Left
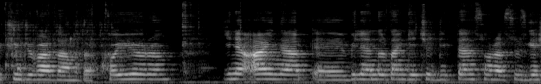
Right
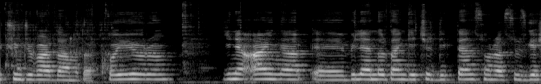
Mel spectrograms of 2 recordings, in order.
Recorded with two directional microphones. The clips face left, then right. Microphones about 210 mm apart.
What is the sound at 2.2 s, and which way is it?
Speech, 65° right (ahead or behind).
